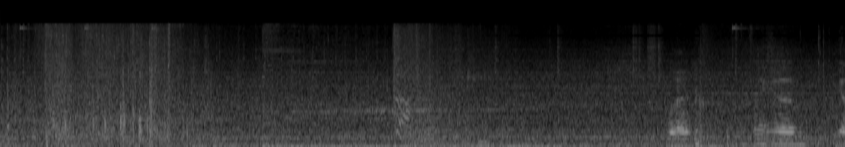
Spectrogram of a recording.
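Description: A sled scrapes and hisses over snow at speed.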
